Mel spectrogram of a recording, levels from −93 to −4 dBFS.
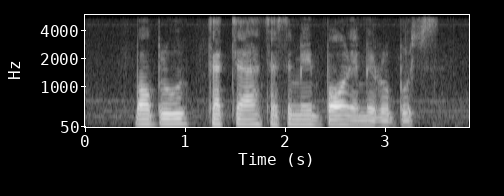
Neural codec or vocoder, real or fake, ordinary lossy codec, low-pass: none; real; none; 5.4 kHz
